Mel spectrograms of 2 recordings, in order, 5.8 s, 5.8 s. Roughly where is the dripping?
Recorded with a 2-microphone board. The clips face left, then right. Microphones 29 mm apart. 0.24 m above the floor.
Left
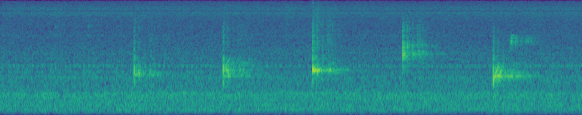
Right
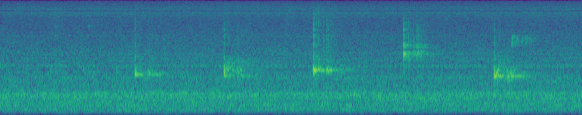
Left.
